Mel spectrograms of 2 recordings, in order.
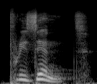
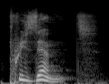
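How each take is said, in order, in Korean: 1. 두 번째 음절에 강세가 있어요. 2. 두 번째 음절에 강세가 있어요.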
